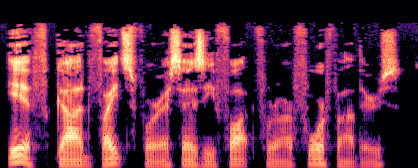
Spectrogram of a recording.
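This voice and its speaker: Man reading as quiet devout woman, soft-spoken, lowish. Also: moderate pace, no echo, clean studio sound.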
